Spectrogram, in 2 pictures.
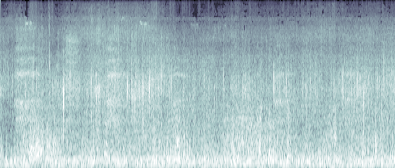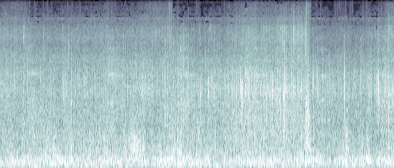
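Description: Tyres crunch and rattle over a dry dirt trail.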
